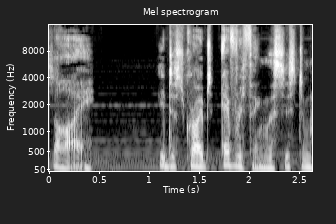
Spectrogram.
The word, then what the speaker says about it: psi: What we call the wave function denoted by the Greek letter psi f pronounced sigh.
